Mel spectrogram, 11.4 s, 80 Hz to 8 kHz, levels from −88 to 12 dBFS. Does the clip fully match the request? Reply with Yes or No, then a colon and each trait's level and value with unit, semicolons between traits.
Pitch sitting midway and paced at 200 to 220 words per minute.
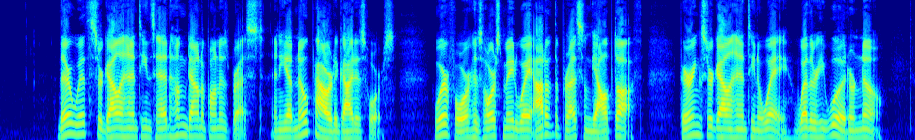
No: low, 125 Hz; fast, 205 wpm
